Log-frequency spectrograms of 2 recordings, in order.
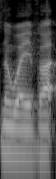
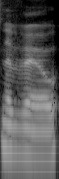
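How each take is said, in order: First: The word ends with a 'vah' sound. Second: The word ends with a 'voh' sound. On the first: The speaker calls it wrong. "It's not pronounced Nueva at all" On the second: The speaker calls it right. "It's Nouveau"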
